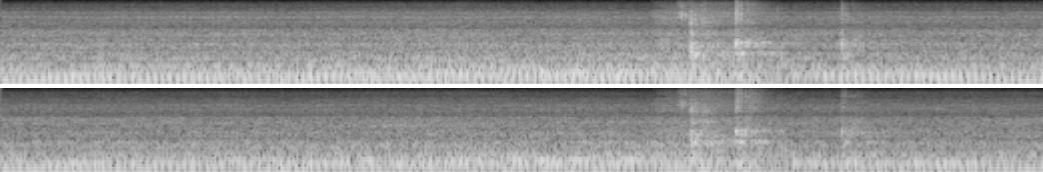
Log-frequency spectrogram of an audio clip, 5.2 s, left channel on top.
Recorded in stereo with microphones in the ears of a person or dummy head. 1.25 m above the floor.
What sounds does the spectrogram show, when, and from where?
0.0 s an engine running: 30° left (ahead or behind), 2.5 m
